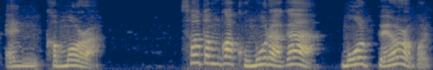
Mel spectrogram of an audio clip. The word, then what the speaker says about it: Gomorrah: Gomorrah, G-O-M-O-R-R-A-H. 그러니까 Gomorrah. 뭐 이렇게 발음하는 거죠.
